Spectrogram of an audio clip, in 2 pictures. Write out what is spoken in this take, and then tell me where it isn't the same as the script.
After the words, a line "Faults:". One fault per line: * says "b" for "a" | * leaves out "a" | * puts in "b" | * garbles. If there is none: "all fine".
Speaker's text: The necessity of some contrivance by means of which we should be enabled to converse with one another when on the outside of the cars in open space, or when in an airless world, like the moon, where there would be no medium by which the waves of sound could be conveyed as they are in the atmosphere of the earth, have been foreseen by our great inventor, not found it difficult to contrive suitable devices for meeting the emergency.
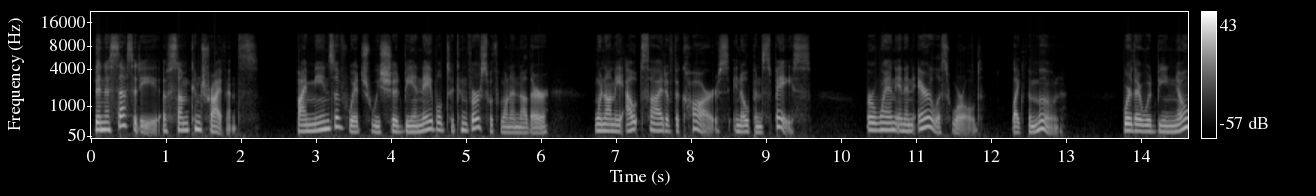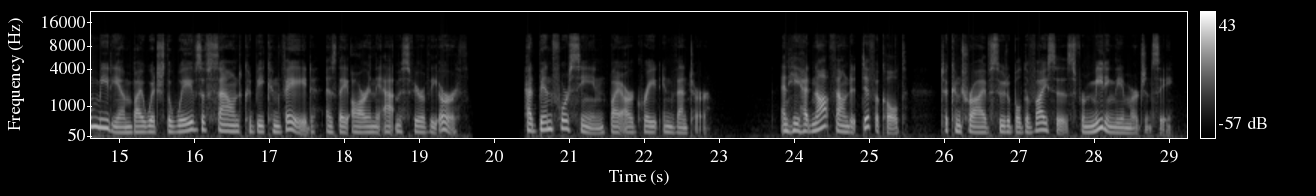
The necessity of some contrivance by means of which we should be enabled to converse with one another when on the outside of the cars in open space, or when in an airless world, like the moon, where there would be no medium by which the waves of sound could be conveyed as they are in the atmosphere of the earth, had been foreseen by our great inventor, and he had not found it difficult to contrive suitable devices for meeting the emergency.
Faults:
* says "had" for "have"
* puts in "and he had"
